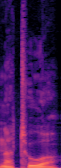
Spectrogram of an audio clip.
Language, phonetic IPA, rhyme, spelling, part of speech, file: German, [naˈtuːɐ̯], -uːɐ̯, Natur, noun, De-Natur.ogg
- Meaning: 1. nature (the natural world) 2. wilderness, the wild, natural scenery 3. disposition, constitution, essence 4. temperament, temper, frame of mind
